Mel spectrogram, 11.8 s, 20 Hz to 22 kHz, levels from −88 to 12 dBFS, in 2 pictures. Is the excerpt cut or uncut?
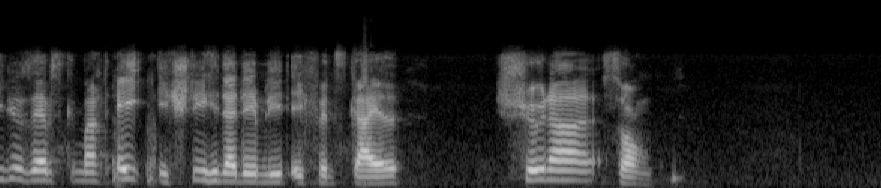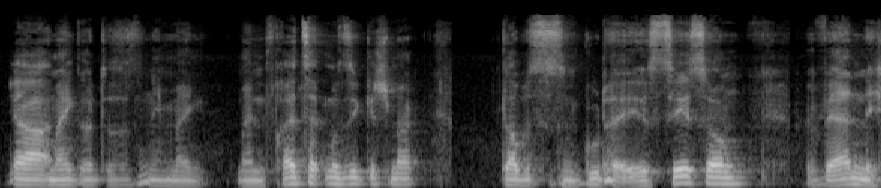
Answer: cut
